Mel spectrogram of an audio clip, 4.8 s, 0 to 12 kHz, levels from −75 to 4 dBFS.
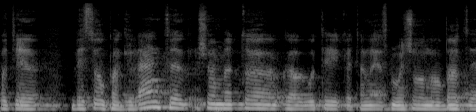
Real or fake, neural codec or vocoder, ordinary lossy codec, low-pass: fake; codec, 44.1 kHz, 2.6 kbps, DAC; AAC, 48 kbps; 10.8 kHz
